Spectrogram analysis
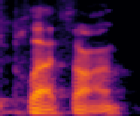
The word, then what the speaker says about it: Plethon: I was right. It is plethon. So it's not plethon. I don't know what he's talking about. I'm look I'm looking up the the correct English size. It says plethon. So I said it right.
